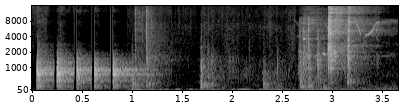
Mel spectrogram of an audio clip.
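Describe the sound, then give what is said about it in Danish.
A quick series of five or six firm knocks on a front door in steady rhythm, followed by quieter shuffling and clattering sounds. “Der går yderligere 5-10 minutter, før jeg seriøst overvejer bare at skride, men så banker det på hoveddøren.”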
